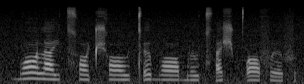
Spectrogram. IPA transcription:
b ɔ l a i̯ t͡sʰ ɔ t͡ʃʰ ɔː u̯ tʼ ə b ɔː b ə u̯ t͡sʼ a ʃ pʼ ɔ f əː f

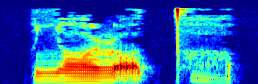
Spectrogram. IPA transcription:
ʎ ɔ ɭ ɔ̰ t t̪ʰ ɔ̤

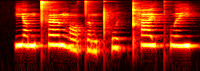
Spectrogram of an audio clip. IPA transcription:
j ɐ˥ m t̪ʰ œː˥ ŋ ɔː˨˩ t̪ ɐ˨˩ m kʷʰ iː˨ k̚ pʰ aː˥ j kʷʰ e˥ j

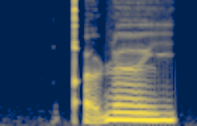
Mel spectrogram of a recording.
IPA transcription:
qʼ ṵ ɳ ə̃ j

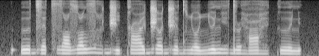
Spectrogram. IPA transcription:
ʔ ɯ d͡z ɛ t͡s zˤ ɯ zˤ y lʲ zˤ i̤ d͡ʒ i k ʕ ɯ d͡ʒ ɔ d͡ʒ œ d ʎ ɔ ʎ ɯ lʲ ɛ̤ d ɹ ɛ̤ ʕ ɛ̤ k ɯ lʲ

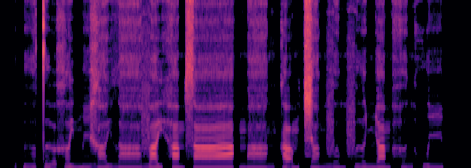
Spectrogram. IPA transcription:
ʔ ɨ̤˨˩ ə̯ t̪ ɨ̰˧˨ ə̯ x ə˧˩ j m i˧ ɣ a̤˨˩ j l a̤ː˨˩ v a˧ j h a˧ m s aː˨˦ | m a̤ː˨˩ ŋ k a̰˧˥ m t͡ɕ a̤˨˩ m v ə̤˨˩ m f ɨ˧˩ ə̯ ɲ a˧ m h ə̤˨˩ n h w i˦˥ p̚

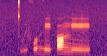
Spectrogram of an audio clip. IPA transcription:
tʷ ḛ f o ɦ e ʔ ɒ ŋ e

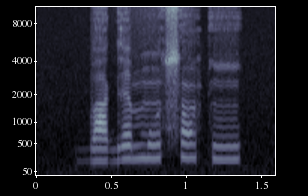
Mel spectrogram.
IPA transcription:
b a˨ ɡ ɛ˧ m ũ˧ s ɔ̃˧ k ĩ˧

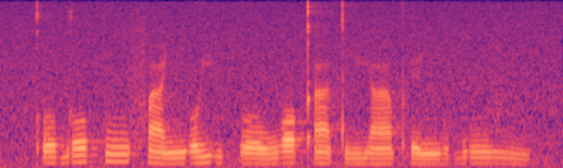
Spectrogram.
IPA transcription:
kʼ o˨ ɡ oː˦ k uː˦ f ã˨ ɲ o˨˦ j i˨ k͡p oː˨ w ɔ˦ kʼ ã˦˨ t i˨ j ã˨˦ pʰ e˨ ɲ u˨ ɓ uː˦ v i˦˨

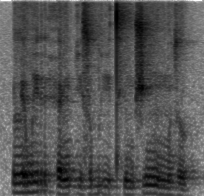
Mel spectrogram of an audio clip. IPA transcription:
l ɪ˦ w i˦ r h ɛ˨ ŋ k i˨ z ʊ˦ b iː˨ tʰ i˨ m ʃ i˦ ŋ ĩ˨ m ũ˨ z ʊ˨

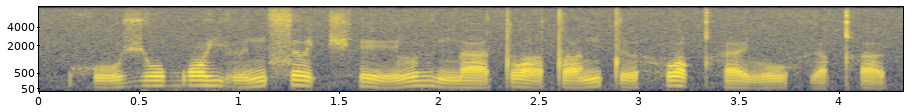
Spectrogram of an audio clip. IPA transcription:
x o˩˧ ʒ o˦ b ɔ˦ j ɘ˩˥ n s ə˥˨ t͡ʃʰ e˧˩˧ l ə̤˥˨ n a˨˩ t ɔ˧˩˧ tˤ u˩˥ n t ə˩˥ h o˥˨ qʰ e˨˩ l o˨˩ x ɘ˩˧ qʰ ə˧˩˧

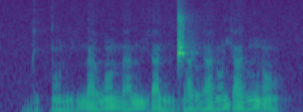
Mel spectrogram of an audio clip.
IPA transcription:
b e˨ k͡p ɔ̃˨ n i˨˦ n a˦ w ɔ̃˦ n a˦ n i˦ ɾ a˦˨ ɾ ĩ˨ d͡ʒ a˧ l a˧ ɾ ɔ̃˦ j a˧ l ũ˦ ɾ ɔ̃˦˨

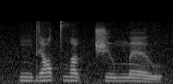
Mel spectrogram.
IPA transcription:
n d e tˤ ð i p t͡ʃ ɯ m ɛ u̯

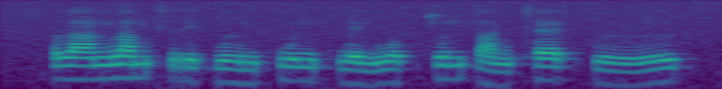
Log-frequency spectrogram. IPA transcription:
l aː˦˥ ŋ l a˥˩ m kʰ r i˨˩ t̚ w ɯː˩˦ m kʰ w ɯ˧ ŋ kʰ w e˩˦ n w o˨˩ k̚ s u˦˥ n t a˩˦ ŋ tʰ ɛː˥˩ k̚ f ɯː˩˦

